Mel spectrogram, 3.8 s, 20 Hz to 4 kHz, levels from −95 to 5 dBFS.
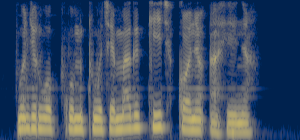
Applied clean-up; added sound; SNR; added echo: neural mask model DeepFilterNet 3.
